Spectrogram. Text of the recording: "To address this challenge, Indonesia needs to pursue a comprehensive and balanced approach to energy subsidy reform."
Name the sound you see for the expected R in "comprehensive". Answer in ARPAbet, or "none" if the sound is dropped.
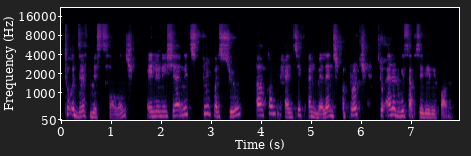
R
